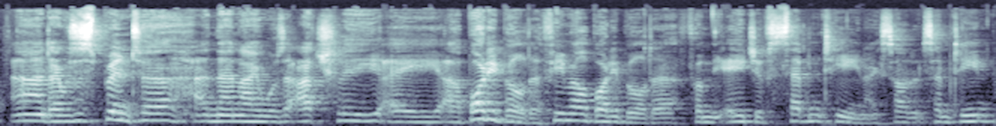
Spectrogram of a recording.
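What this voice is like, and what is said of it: English accent. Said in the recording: “her accent is so fun ... you talk very differently from me ... So I am English, you can tell.”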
